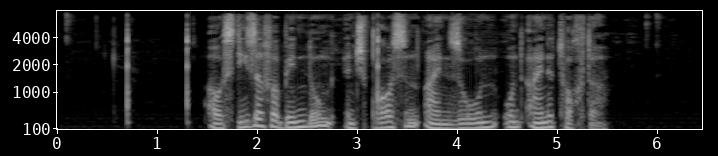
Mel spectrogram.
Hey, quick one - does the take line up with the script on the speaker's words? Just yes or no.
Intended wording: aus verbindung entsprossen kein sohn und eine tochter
no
